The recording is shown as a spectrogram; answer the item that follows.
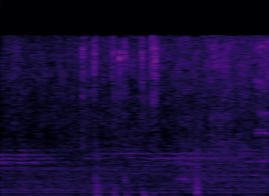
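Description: A handful of light computer keyboard key clicks, spread over about a second, over a steady low hum.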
